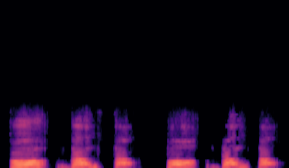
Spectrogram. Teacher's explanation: জিহ্বার আগাটা, এই যে জিহ্বার আগাটা দাঁতের গোড়ার সাথে লাগাইতে হবে, উপরের দাঁতের গোড়া, নিচের দাঁত না, উপরের দাঁত।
